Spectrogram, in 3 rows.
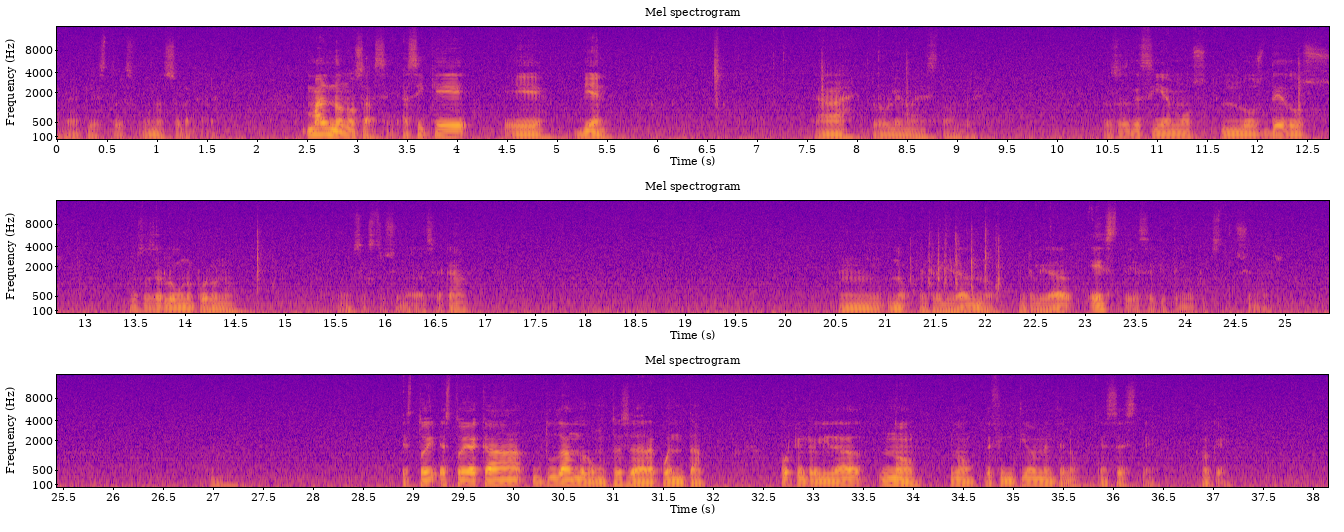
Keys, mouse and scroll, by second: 2.8 click, 4.9-6.1 drag, 6.2 click, 6.2 middle click, 7.1 right click, 8.1 shift+right click, 10.2-12.1 drag, 13.5 right click, 14.7 e, 21.4 Escape, 22.0 ctrl+z, 22.5 ctrl+right click, 26.1-29.3 drag, 29.4-29.7 scroll down 1, 29.7 click, 31.2-32.3 drag, 35.8 right click, 36.4 click.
